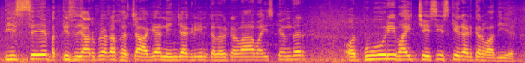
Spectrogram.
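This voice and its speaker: This bike shop owner and channel host has a high-pitched, darkish voice and a moderate pace as he casually walks the camera around his outdoor repair shop. Boastful and talkative, he keeps saying "bhai" and calls everyone "bro" while showing off his work. He stays off screen behind a phone camera, with a noisy street and traffic audible behind him.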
